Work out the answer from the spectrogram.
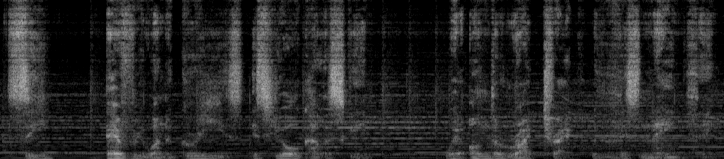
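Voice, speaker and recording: The voice inside a detective's head in a video game. It is extremely deep, grave and deliberate, narrating and advising with a knowing air over music. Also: male voice, steady tone, heavily acted. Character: grave male narrator, inner voice of a detective's mind.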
